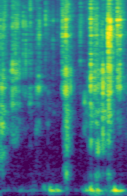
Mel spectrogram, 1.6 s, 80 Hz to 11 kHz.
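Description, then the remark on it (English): Someone chews caramel puff candies with irregular, sticky smacking and crunching bursts and a low, muffled thump beneath, growing louder in the second half. No one speaks. “This is just me eating them for 3 minutes.”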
